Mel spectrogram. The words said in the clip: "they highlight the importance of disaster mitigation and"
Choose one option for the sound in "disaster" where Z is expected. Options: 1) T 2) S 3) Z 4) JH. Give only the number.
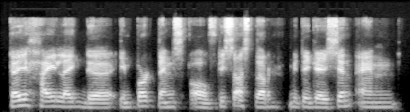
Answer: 2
